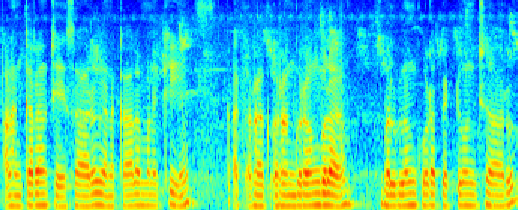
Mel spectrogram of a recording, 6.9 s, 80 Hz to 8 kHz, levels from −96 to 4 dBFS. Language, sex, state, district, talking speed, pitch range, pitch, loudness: Telugu, female, Andhra Pradesh, Krishna, 85 wpm, 145-155 Hz, 150 Hz, -19 LUFS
